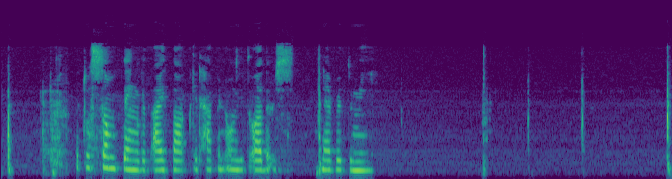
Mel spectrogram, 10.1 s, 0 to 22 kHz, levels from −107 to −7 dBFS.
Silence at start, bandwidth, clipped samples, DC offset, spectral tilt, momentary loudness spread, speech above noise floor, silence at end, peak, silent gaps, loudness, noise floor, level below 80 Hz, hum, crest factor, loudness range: 0.1 s; 8.4 kHz; under 0.1%; under 0.1%; -4.5 dB/octave; 23 LU; 45 dB; 0 s; -12 dBFS; none; -34 LUFS; -78 dBFS; -82 dBFS; none; 24 dB; 8 LU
